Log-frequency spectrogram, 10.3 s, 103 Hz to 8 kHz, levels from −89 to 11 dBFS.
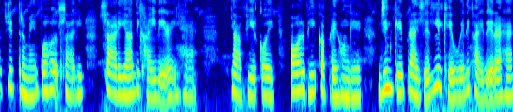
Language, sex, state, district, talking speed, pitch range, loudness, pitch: Hindi, female, Uttar Pradesh, Jalaun, 140 wpm, 190-235 Hz, -31 LUFS, 210 Hz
